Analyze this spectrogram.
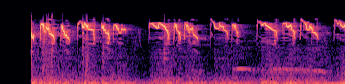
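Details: White-eye song: rapid high chirping notes, each a quick downward-sweeping tweet, delivered in dense bursts with brief pauses.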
